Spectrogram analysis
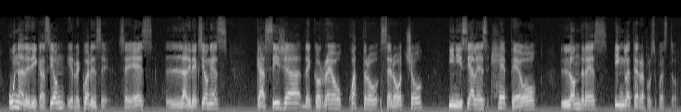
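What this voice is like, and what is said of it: Mixed Caribbean-Argentinian Spanish accent. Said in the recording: “It sounds for me very funny. It's like a salad niçoise, everything mixed up. They still sound to me, these two guys, very Caribbean accent. They have a Caribbean accent. It could be Cubans, but they speak... like Argentinians, it sounds very funny.”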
